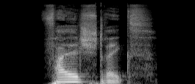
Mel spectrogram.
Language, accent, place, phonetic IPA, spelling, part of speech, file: German, Germany, Berlin, [ˈfalˌʃtʁɪks], Fallstricks, noun, De-Fallstricks.ogg
- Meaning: genitive singular of Fallstrick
